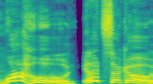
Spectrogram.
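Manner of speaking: very high, loud, swooping video-game voice, wahoo stretched. Answering that Mario has a voice: Mario voice. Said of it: "that's a fucking voice".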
